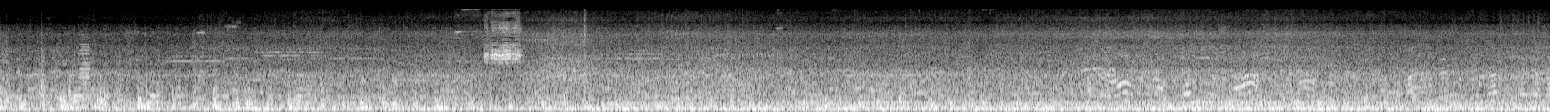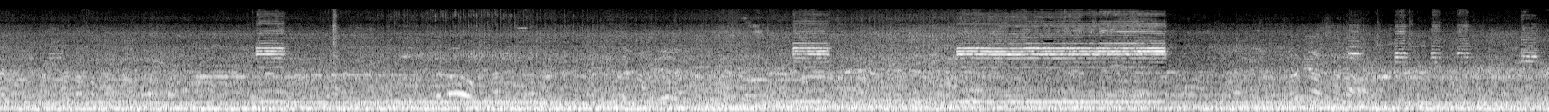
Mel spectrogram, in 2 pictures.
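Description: Loud, steady din of a large marching crowd, many voices at once. Vehicle horns toot briefly now and then, with one longer high horn blast of about two seconds near the end.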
